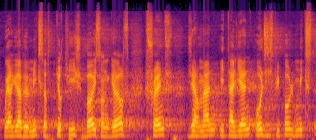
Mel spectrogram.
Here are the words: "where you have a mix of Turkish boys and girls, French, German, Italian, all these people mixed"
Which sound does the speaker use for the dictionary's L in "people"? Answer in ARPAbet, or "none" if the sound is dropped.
L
